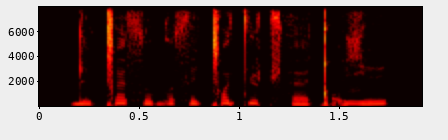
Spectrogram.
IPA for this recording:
ɖ i ǀ ɛ s u ɡ o s i ǀ ɔ tʲ o ʈ͡ʂʰ ɛ ǃ ɔ̰ ʑ i

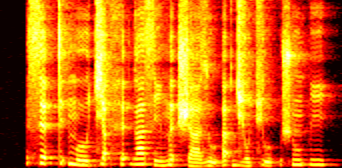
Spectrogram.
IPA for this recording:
sʰ ɛ˦ ʔ t ɪ˦ ʔ m o˨ ʊ̯ t͡ɕ ä˦ ʔ h ɛ˦ ʔ ɡ ä˦ s i˨ m ɛ˦ ʔ ʃ ä˨ z ṵ˦˨ ʔ ä˦ ʔ d͡ʑ o˨ t͡ɕ ṵ˦˨ | ʃ ũ˦ p i˦

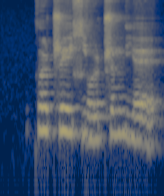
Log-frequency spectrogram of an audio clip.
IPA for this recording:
k ɤ˦ ʈ͡ʂ e˦ ɪ̯ ɕ j o˨˦ ʊ̯ ʈ͡ʂ ə˦ n j ɛ̰˨˩

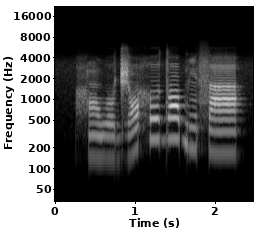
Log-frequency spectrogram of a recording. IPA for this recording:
h ɔ̃˨ w o˨ d͡ʒ ɔ˨˦ h o˦ d ɔ˦ b ĩ˧ s a˧

